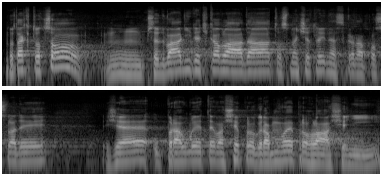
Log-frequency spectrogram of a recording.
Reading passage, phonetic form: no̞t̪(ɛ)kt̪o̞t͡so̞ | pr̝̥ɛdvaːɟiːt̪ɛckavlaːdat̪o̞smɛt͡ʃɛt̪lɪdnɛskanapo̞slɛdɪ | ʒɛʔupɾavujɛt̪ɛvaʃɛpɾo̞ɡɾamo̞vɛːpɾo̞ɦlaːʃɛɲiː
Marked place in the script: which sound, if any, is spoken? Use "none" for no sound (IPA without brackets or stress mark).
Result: a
